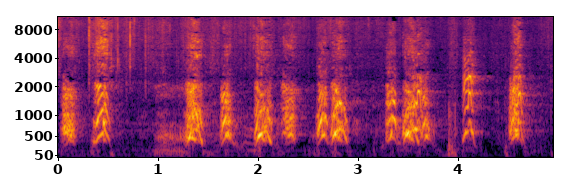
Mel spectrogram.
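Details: Transylvanian hound training on wild boar, barking in quick rough volleys mixed with sharper, higher yelps, evenly spaced with short gaps between bursts.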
